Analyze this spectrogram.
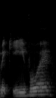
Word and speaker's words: McEvoy: And Sarah is played by Anne-Marie McEvoy. That's how you pronounce her name.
